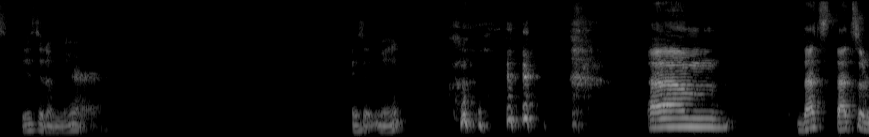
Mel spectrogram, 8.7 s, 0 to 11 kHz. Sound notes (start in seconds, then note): 4.6 laughs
